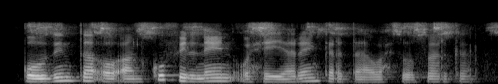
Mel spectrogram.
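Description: No technical faults occur at any point in this speech clip, which carries the limited top end expected of wideband phone audio.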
